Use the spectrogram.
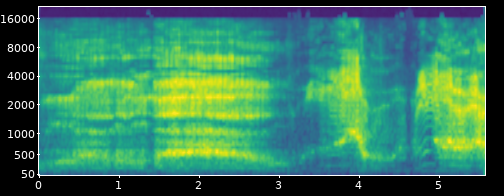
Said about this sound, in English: We do screeches that really reverberate in the vocal box, and that really tends to cause some stress.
